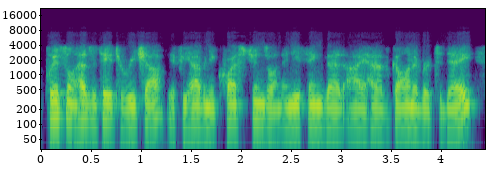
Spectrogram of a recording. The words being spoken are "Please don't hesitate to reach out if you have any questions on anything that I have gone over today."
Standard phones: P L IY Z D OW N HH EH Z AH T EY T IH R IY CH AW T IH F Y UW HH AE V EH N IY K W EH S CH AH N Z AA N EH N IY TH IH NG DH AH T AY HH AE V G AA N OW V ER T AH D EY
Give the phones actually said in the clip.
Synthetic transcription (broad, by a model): P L IY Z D OW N HH EH Z AH T EY T IH R IY CH AW T IH F Y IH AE V EH N IY K W EH S CH AH N Z N EH N IY TH IH NG DH AH T AY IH V G AA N OW V ER T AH D EY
